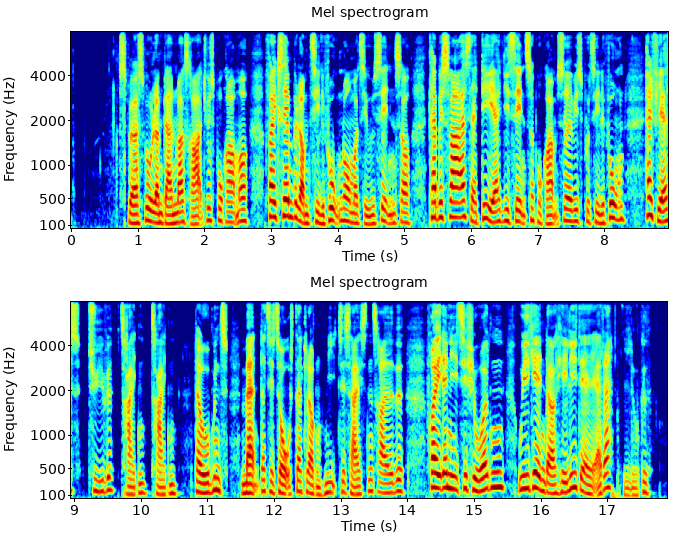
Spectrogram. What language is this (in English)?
Danish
